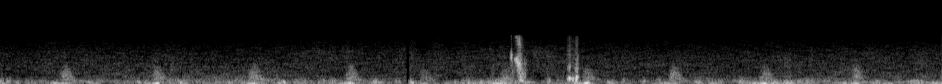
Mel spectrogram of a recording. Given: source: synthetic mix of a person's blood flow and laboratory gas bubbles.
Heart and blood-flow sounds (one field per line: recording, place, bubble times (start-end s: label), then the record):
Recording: Doppler ultrasound of blood flow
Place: subclavian vein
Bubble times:
5.09-5.27 s: bubbles
5.66-5.80 s: bubbles
From the record:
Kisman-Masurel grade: 113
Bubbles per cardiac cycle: 1 to 2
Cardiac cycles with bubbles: 1 to 10%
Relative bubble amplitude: loud (0.450 to 0.775)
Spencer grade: 1 (occasional bubble signal discernible with the cardiac motion signal, with majority of cardiac periods free of bubbles)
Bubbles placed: anywhere in the cardiac cycle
